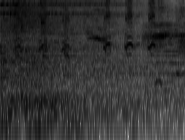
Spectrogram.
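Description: A run of short, bird-like calls, about three or four a second, in the soundtrack between music passages.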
